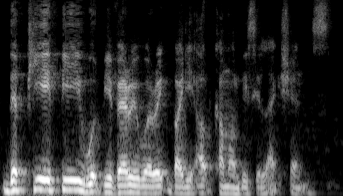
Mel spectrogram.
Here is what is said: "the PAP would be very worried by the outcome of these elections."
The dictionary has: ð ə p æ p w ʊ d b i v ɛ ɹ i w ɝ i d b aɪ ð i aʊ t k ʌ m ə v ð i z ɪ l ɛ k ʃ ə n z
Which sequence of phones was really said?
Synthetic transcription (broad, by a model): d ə p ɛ p w ʊ d b i v ɛ ɹ i w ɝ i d b aɪ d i aʊ t k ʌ m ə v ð i s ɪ l ɛ k ʃ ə n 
